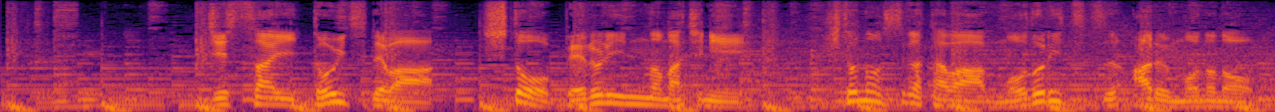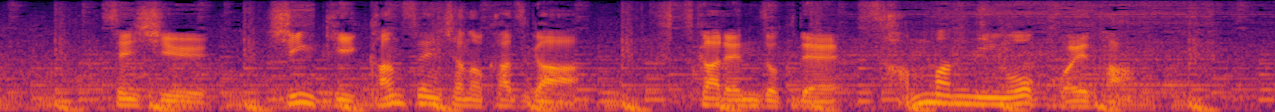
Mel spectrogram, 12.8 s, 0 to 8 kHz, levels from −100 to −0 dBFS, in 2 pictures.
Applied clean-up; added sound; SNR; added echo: none; none; none; none.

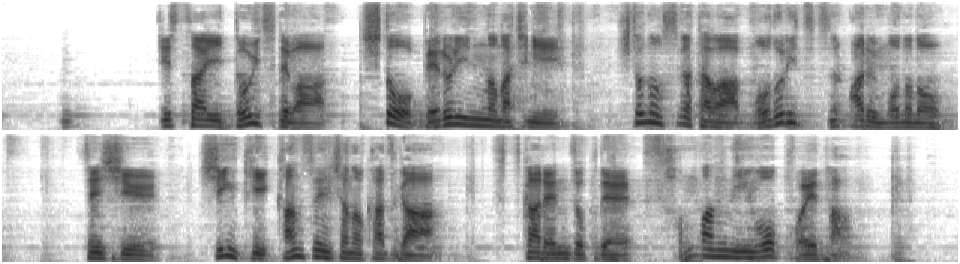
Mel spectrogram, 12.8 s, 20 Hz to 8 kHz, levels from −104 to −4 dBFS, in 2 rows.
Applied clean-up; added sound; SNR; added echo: neural mask model DeepFilterNet 3.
